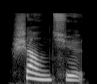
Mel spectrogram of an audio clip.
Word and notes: 上去: shàng qù

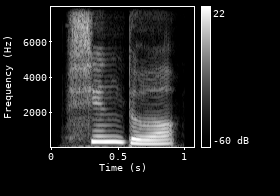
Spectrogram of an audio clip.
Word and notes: 心得: xīn dé

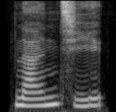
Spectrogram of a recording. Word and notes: 南极: nán jí

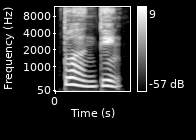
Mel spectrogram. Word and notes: 断定: duàn dìng

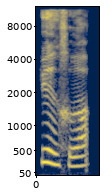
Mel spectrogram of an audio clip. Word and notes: 运河: yùn hé

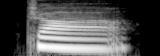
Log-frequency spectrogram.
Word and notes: 扎: zā

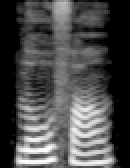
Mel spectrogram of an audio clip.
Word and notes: 楼房: lóu fáng

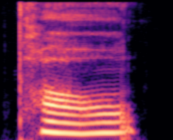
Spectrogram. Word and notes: 讨: tǎo

